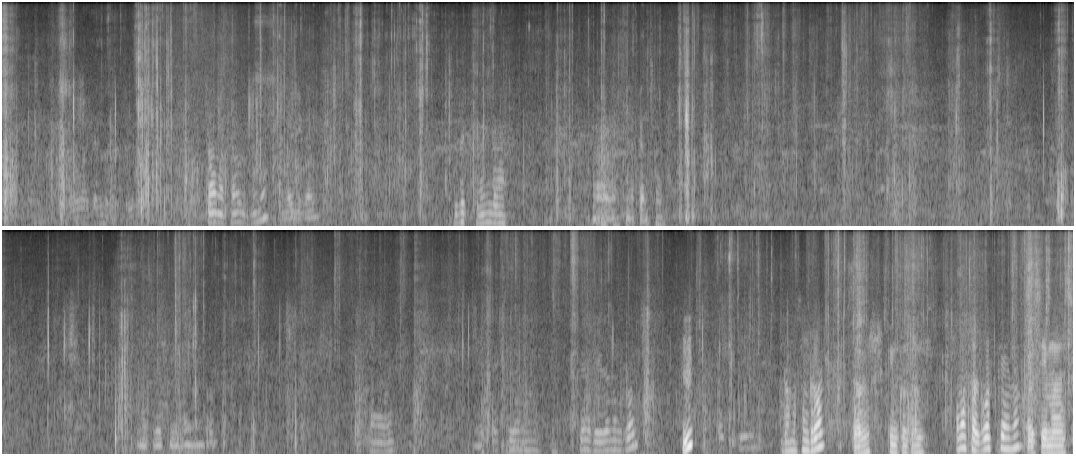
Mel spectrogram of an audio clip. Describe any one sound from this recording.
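Footsteps crunch through dry leaves and brush.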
